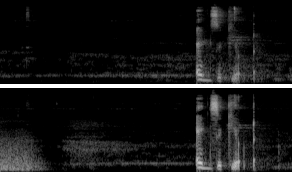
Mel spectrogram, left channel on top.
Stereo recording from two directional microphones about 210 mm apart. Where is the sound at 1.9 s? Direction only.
55° right (ahead or behind).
